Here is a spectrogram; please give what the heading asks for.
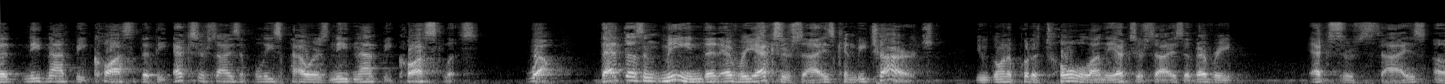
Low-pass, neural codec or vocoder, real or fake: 7.2 kHz; none; real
